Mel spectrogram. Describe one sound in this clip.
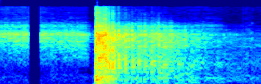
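A firecracker bursts with a sharp, loud bang outdoors.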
